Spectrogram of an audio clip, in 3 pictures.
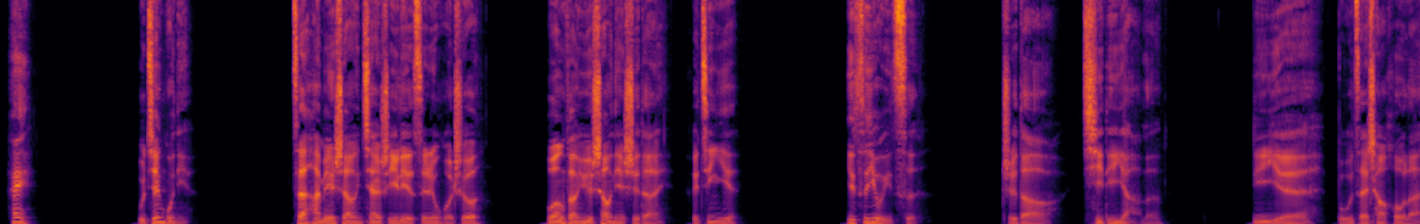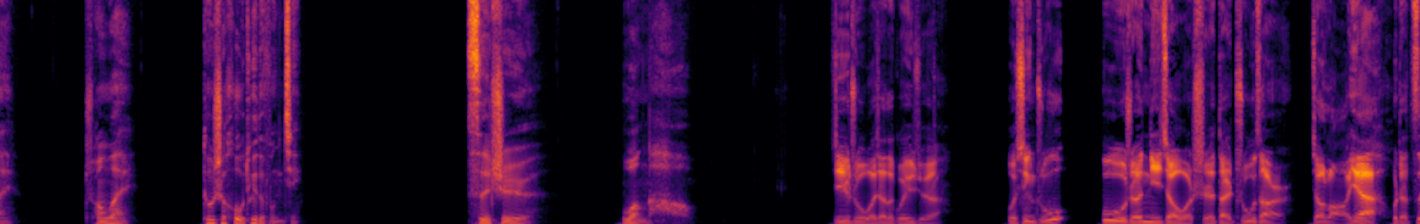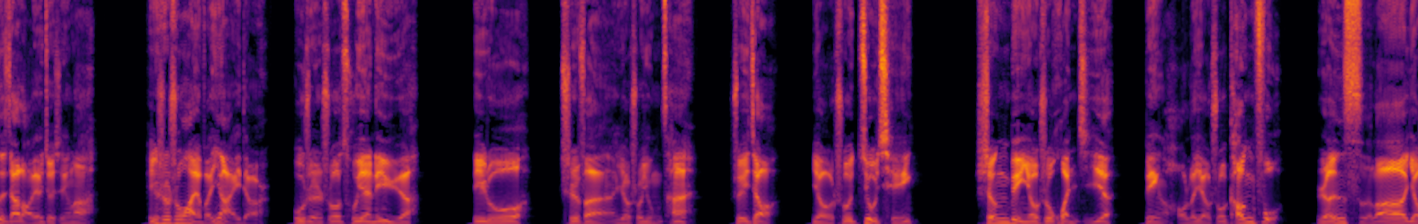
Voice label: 男, 角色-多声线展示-干音

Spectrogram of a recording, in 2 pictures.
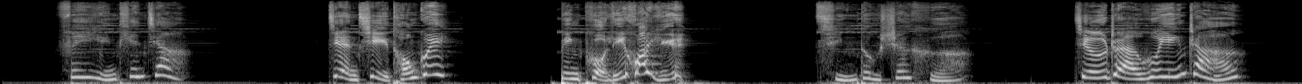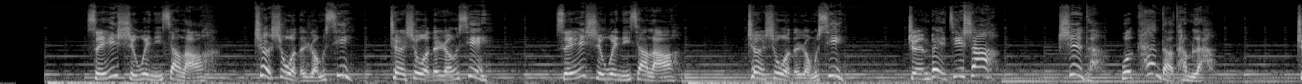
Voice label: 角色音 游戏角色风格多样, 女

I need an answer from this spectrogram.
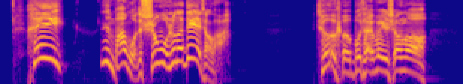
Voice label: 角色 青年老年

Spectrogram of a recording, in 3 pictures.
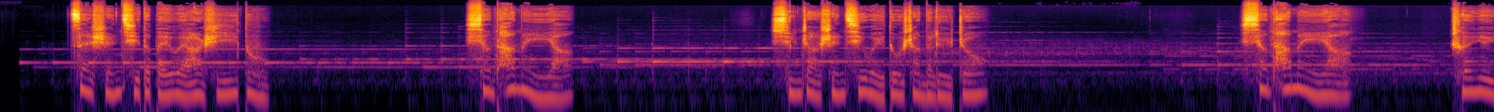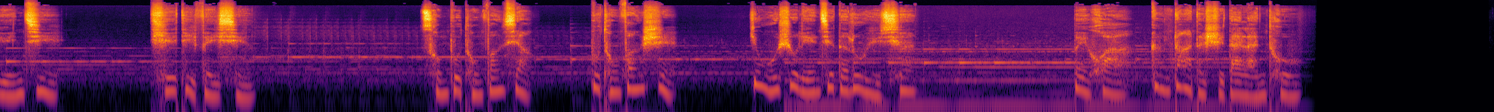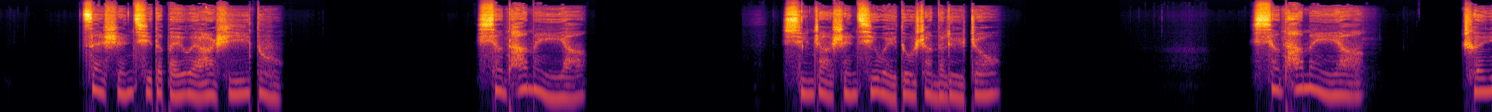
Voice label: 女 专题片; 景洪

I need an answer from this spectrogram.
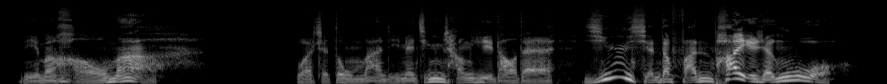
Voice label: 男 角色 阴险嘶哑反派男

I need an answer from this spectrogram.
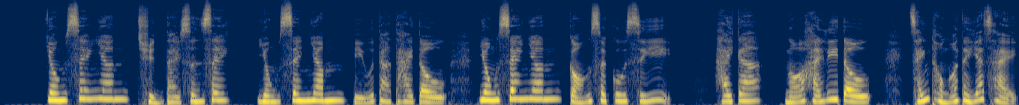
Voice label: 粤语统一样音

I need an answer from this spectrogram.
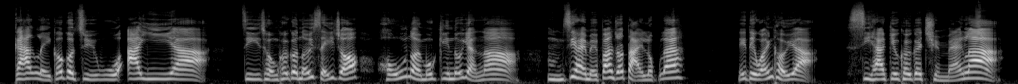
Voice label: Y女 粤语中年妇女

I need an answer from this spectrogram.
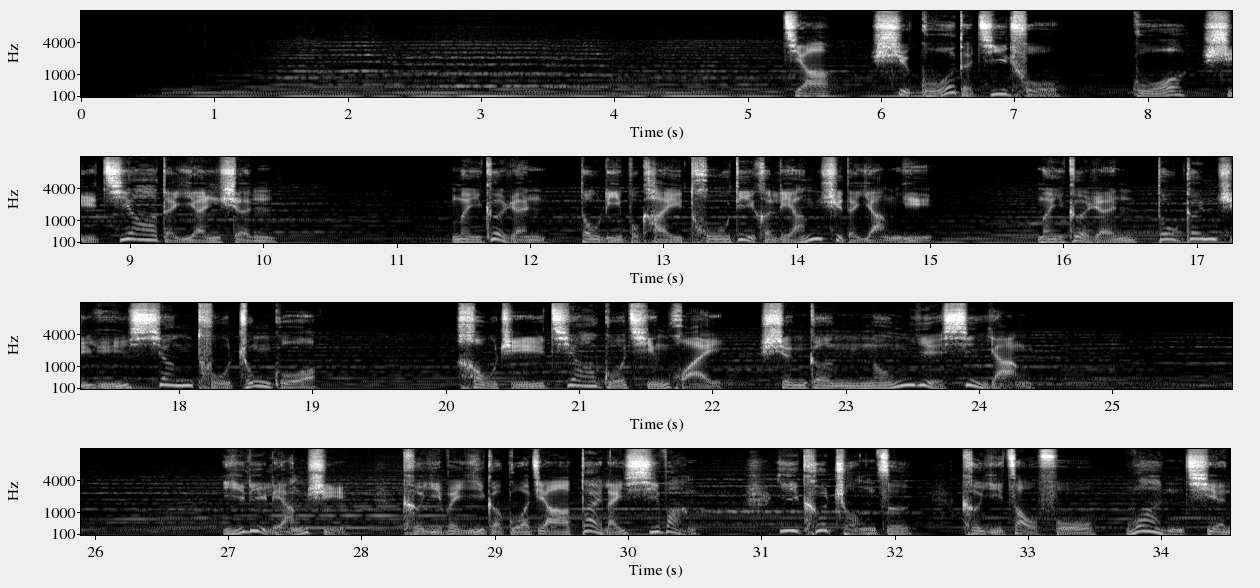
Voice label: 男 厚重大气 农业宣传片

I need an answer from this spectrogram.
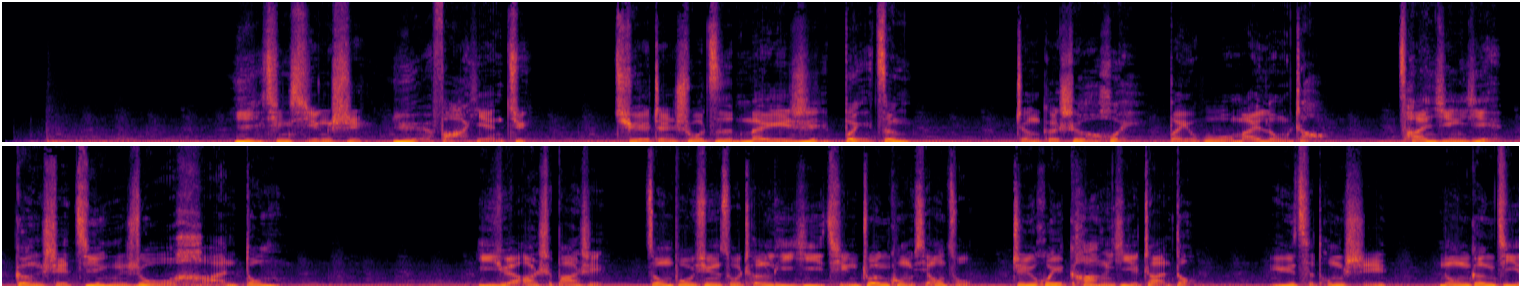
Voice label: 男 纪录片

